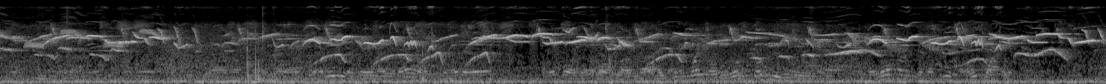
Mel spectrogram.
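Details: A chorus of caged Oriental magpie-robins at a Lê Thị Riêng park bird cafe: continuous, jumbled whistled song with many short rising and falling notes, steady and busy, plus a dull murmur beneath.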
